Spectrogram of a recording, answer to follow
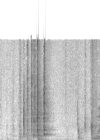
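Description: Plastic clicking and scraping as a slit plastic wicking cup is pushed down into the middle hole of a stacked plastic bucket, a quick cluster of clicks about half a second in.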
